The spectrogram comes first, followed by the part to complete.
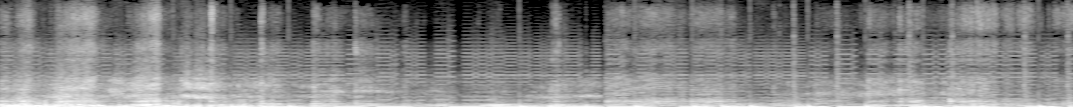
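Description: A drift car's engine revving up and down with tyres squealing as it slides sideways, over background music.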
